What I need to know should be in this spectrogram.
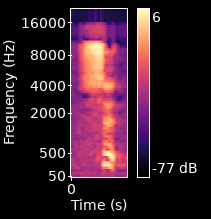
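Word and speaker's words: す: 수도 아니고 쭈도 아니고 어떤 사람은 수에 SU로 발음이 되어 있다고 해서 표기가 SU로 되어 있으니까 이것을 수로 발음하는 사람이 있습니다. 각세이 대수, 센세이 대수 그죠? 누구 네이티브한테 지도를 안 받으면 그럴 수밖에 없죠. SU라고 하면 우 발음이니까 어쨌든 수, 쭈, 구, 무 이렇게 발음할 거란 말입니다. 그런데 이 우단의 일본어의 우단의 특성은요. 완벽한 우가 아니고 의에서 진화해서 우로 가다 마는 의입니다. 스, 으 그러니까 해도 으로 가다가 마는 거예요.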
